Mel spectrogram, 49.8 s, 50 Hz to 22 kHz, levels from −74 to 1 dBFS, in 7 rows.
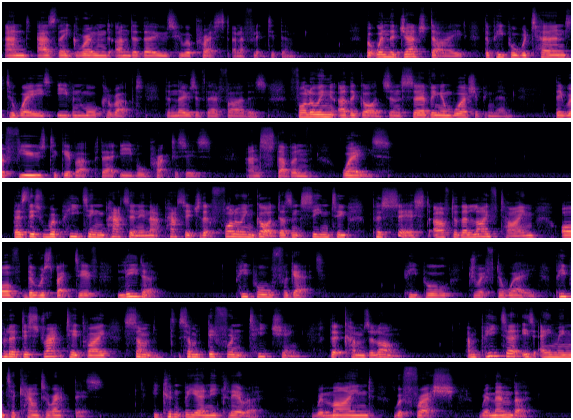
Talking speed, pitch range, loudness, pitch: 120 wpm, 125-155 Hz, -26 LUFS, 135 Hz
